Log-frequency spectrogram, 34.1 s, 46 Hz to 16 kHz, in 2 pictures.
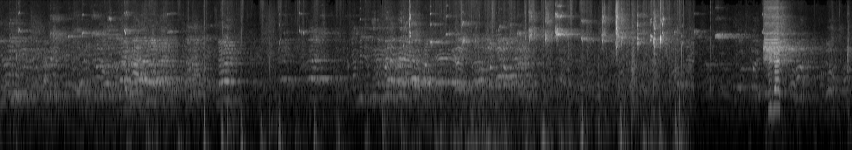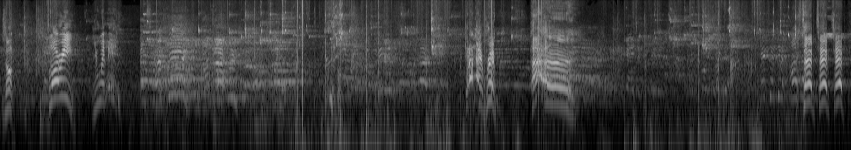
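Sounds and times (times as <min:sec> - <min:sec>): voices echoing in gym: 0:00.0 - 0:34.0.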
